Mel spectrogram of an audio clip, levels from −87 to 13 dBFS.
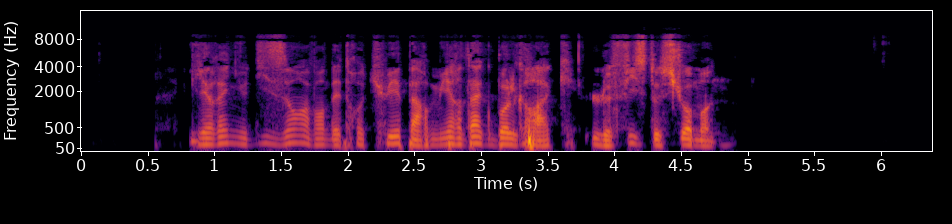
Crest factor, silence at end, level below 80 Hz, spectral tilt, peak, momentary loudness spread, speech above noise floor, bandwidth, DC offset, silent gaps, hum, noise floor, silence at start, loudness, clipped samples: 24 dB; 1.6 s; -46 dBFS; -4 dB/octave; 0 dBFS; 12 LU; 66 dB; 9.6 kHz; under 0.1%; none; none; -89 dBFS; 0.85 s; -23 LUFS; under 0.1%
